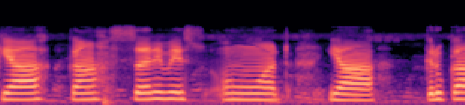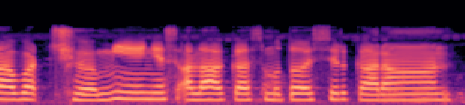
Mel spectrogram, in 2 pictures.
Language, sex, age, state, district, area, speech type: Kashmiri, female, 30-45, Jammu and Kashmir, Anantnag, urban, read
